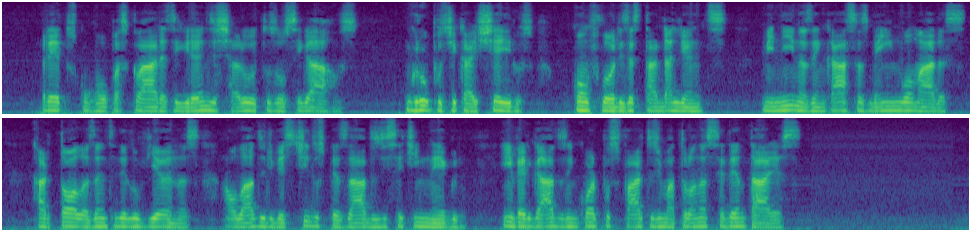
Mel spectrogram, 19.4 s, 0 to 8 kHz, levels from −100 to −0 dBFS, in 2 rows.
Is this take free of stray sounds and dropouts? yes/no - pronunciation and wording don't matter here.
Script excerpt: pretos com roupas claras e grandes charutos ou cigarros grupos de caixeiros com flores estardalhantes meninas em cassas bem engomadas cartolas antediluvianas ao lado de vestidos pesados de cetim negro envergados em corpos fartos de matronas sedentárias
yes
